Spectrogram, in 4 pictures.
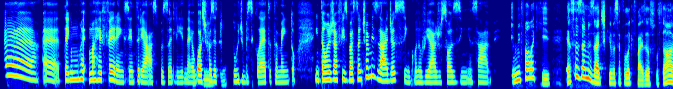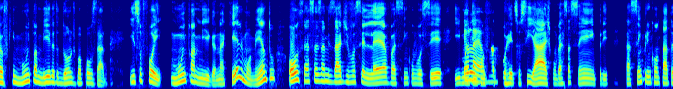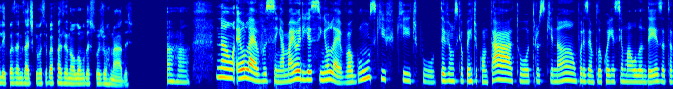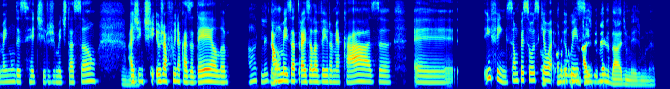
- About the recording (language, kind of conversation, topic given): Portuguese, podcast, Quais dicas você daria para viajar sozinho com segurança?
- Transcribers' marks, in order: none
